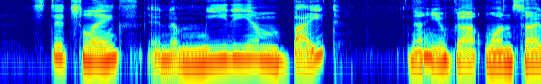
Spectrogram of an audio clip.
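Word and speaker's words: bight: Now you've got what is called the bite and that's spelled b i g ht.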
